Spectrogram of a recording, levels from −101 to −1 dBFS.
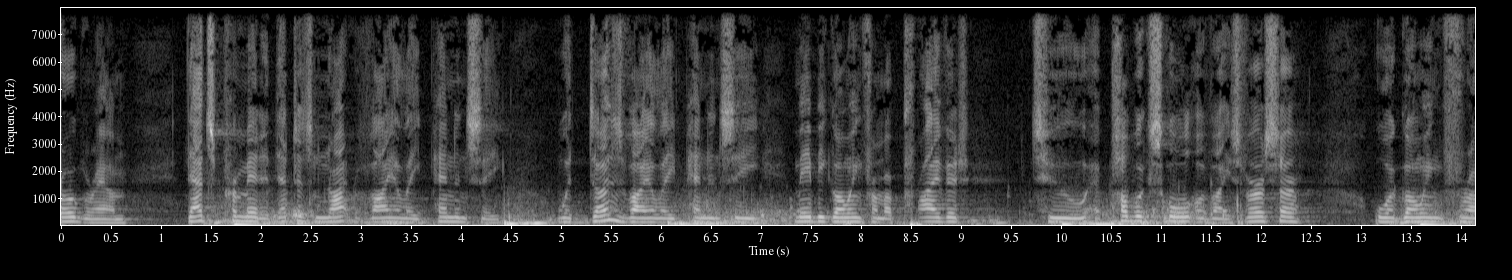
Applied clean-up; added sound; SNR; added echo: none; Ocean; 1 dB; none.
